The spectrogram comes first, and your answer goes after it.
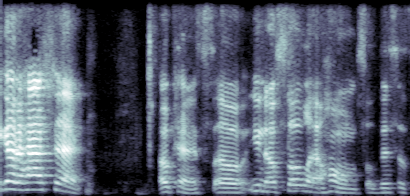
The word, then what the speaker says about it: Sol: soul at home experience, I will call it soul, but it is spelled SOL or /SO. I'll write it out for you guys. It's a play on soul and soul.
